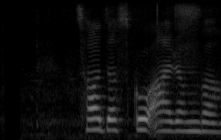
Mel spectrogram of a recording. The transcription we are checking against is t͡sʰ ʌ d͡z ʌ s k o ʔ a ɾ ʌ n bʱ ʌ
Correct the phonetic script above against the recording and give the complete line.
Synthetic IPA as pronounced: t͡sʰ ʌ d͡z ʌ s k o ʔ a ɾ ʌ m bʱ ʌ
